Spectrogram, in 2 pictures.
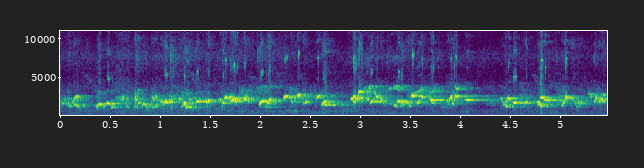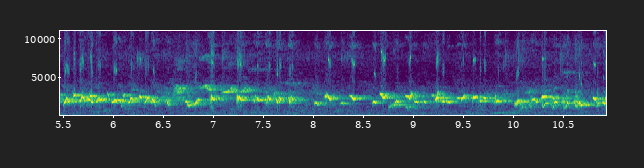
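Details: Wild Yellow-vented Bulbul in long continuous ngeropel song, used to draw wild bulbuls to answer; dense bubbly chattering of short rising and falling notes, overlapping without pause through the clip.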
